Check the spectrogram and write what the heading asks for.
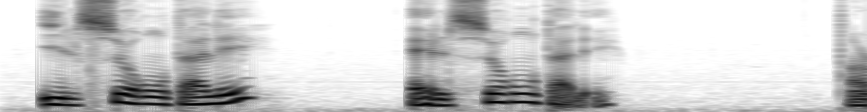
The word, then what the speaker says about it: allées: You don't pronounce it, but you need to write it. Okay? So let's read them. Il sera allé. Elle sera allée. Ils seront allés. Elles seront allées.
